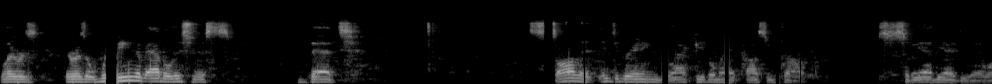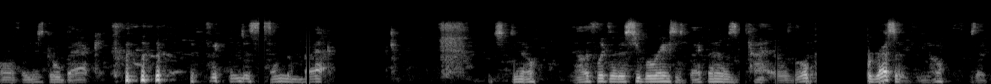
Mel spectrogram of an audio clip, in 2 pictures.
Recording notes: APOLOGIES FOR AUDIO QUALITY, TRIED DOING THE SHOW WITH MY BLUETOOTH HEADPHONES/MIC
